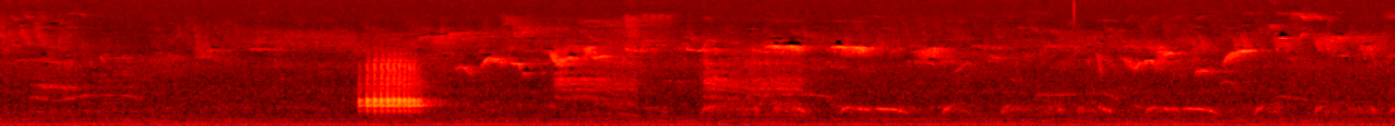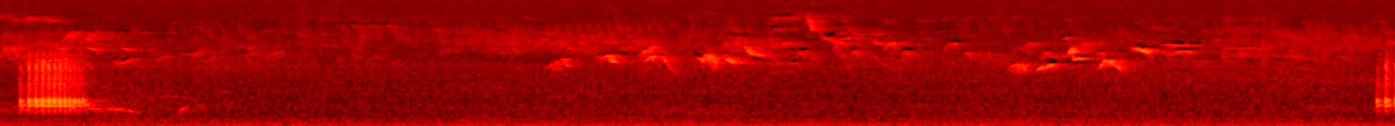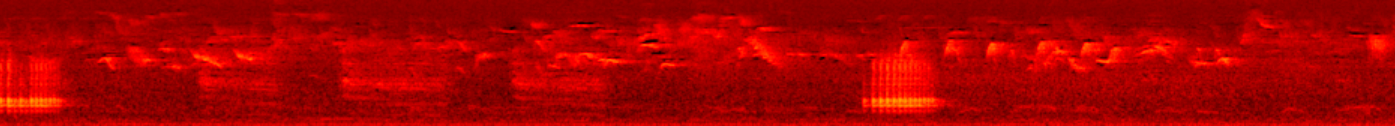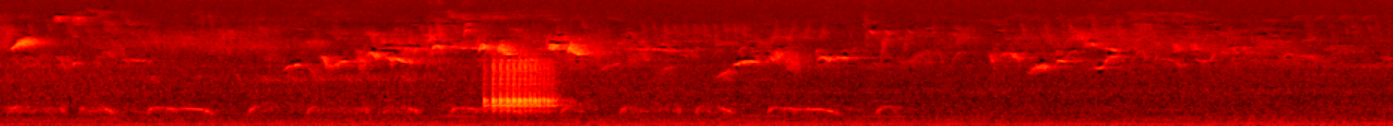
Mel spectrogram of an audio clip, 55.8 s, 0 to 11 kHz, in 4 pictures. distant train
26.0s 38.2s

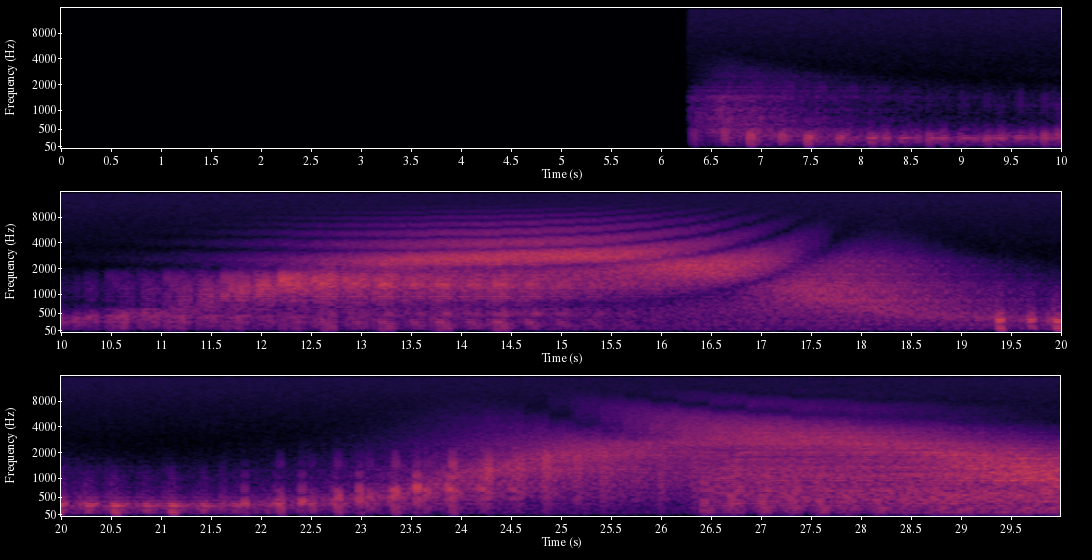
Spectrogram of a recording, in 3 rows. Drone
6.3s 29.9s

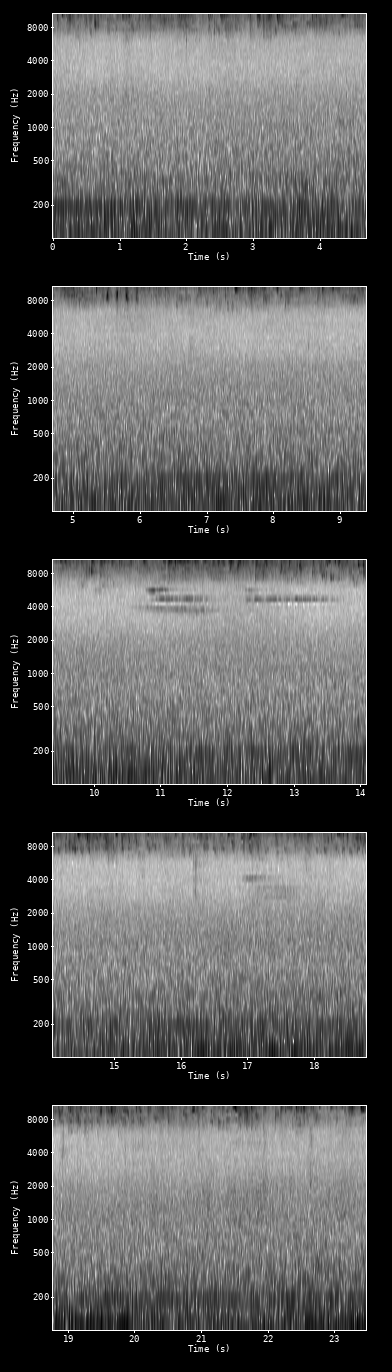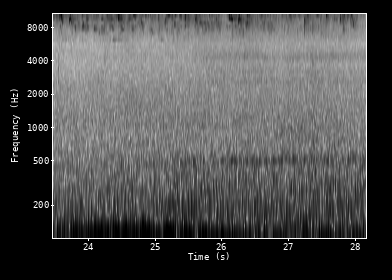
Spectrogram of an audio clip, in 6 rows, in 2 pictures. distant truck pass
21.2s 28.1s

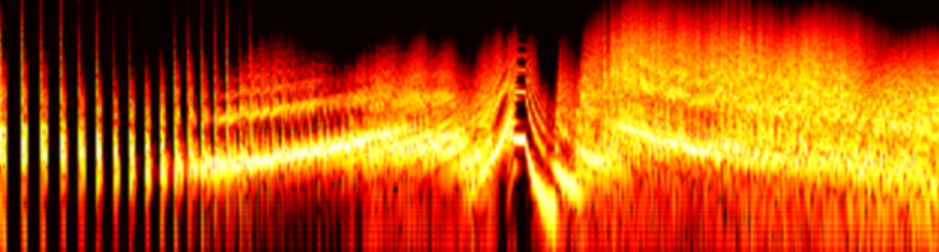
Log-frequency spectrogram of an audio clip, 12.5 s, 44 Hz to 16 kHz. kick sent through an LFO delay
0.0s 3.5s

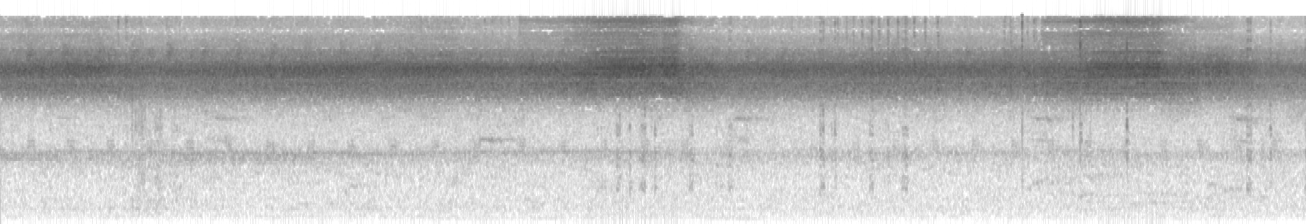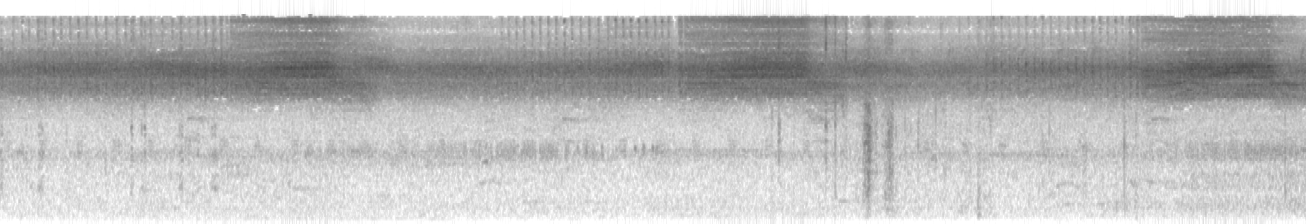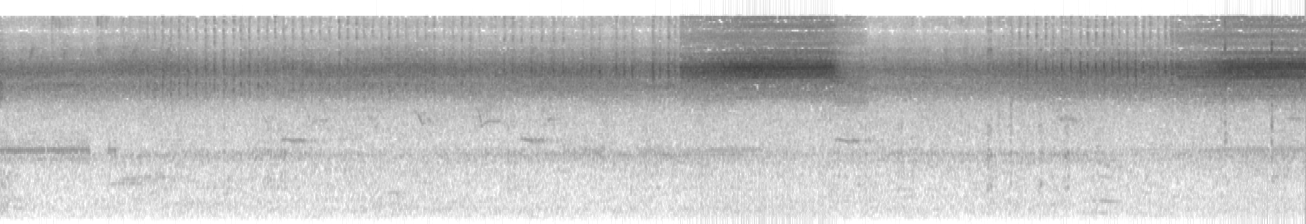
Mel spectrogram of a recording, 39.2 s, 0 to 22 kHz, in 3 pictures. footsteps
21.3s 23.1s

